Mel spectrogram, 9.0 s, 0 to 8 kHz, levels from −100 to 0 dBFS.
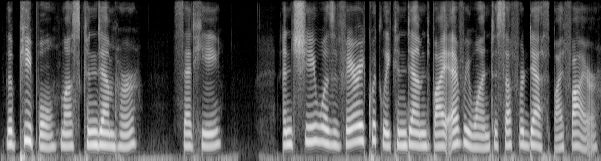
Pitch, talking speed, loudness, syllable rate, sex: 200 Hz, 135 wpm, -18 LUFS, 4.1 syllables/s, female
